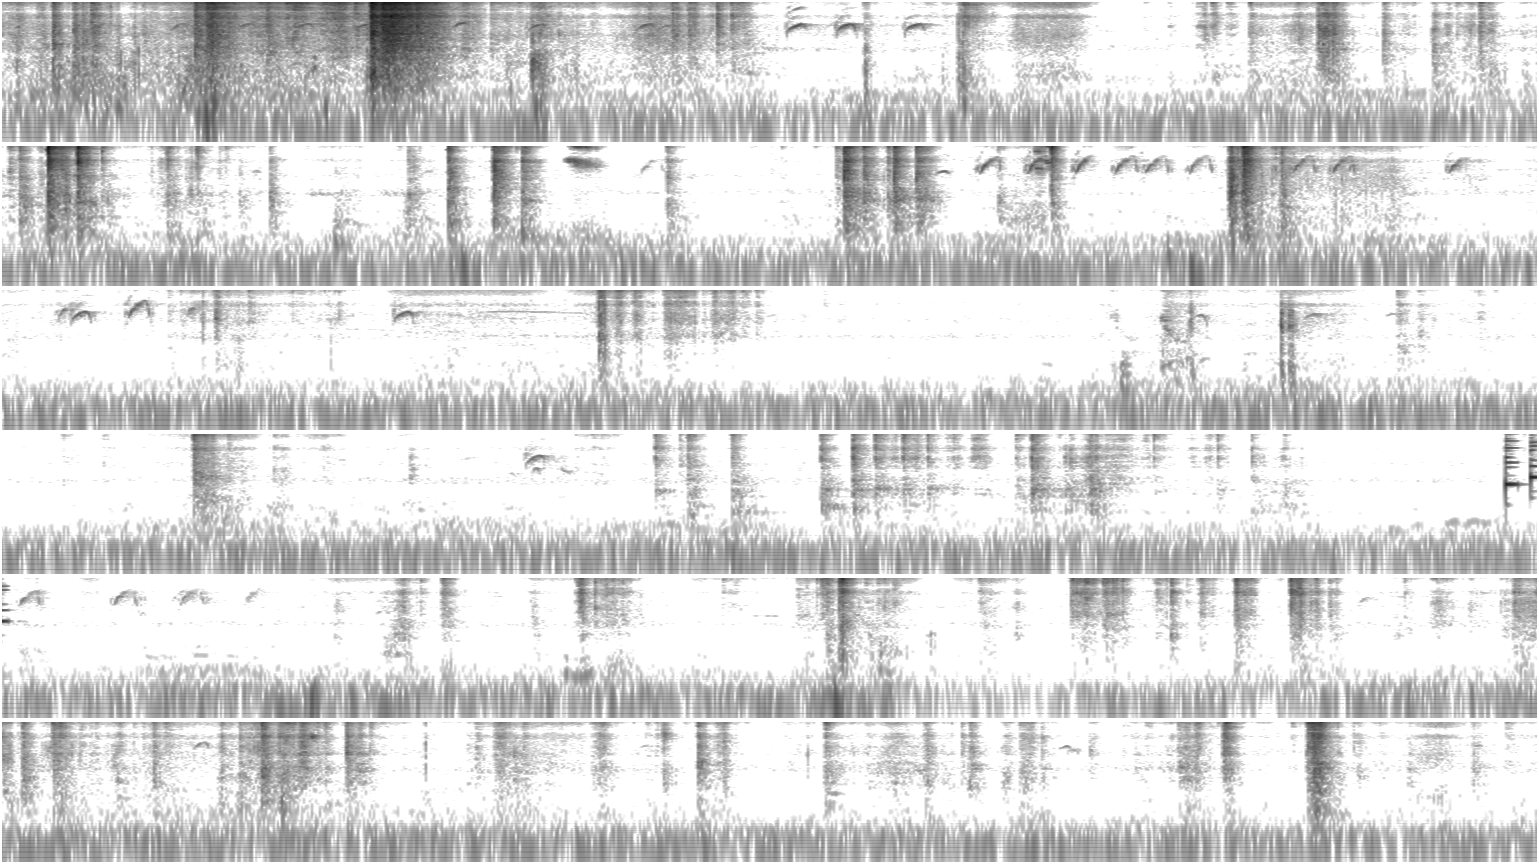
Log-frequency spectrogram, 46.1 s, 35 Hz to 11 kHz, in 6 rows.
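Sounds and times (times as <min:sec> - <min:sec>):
short rising chirp: 0:30.6 - 0:30.8.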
